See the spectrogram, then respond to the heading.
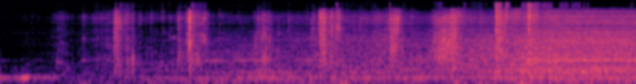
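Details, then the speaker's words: Tesla climate control switched on from the app for comparison: quiet hum rises in pitch as the system spins up, then settles into a faint steady tone; climate control running normally. "Słychać, że działa. Wyłącz klimatyzację."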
